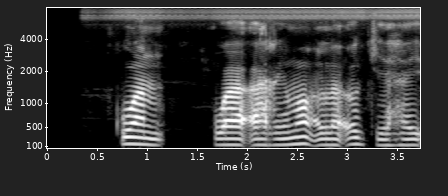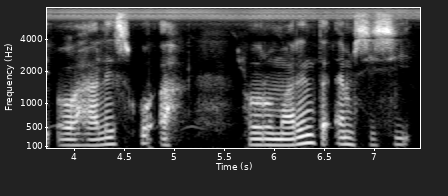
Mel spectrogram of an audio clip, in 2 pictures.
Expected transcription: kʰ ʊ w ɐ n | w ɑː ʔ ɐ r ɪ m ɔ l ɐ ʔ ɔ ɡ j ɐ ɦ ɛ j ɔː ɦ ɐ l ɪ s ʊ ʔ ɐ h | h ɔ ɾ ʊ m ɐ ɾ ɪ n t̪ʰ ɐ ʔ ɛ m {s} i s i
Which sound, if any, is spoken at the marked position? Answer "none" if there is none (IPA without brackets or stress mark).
s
